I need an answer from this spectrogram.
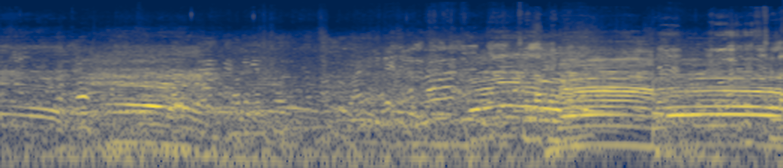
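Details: At a busy Bangladeshi cattle market in Manikganj, a Sahiwal breed bull is on sale in January: a few sustained moos with clear harmonic bands stand out above steady crowd talk and distant vehicles.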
